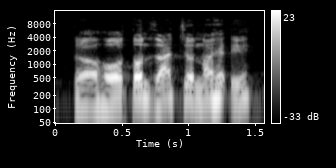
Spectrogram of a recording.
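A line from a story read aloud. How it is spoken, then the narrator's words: Cold, faint mocking laugh. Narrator (Vietnamese): Vân Thiên Nhạc vẫn lạnh lùng, cười nhạt nói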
